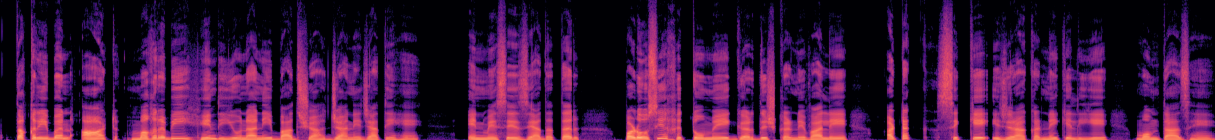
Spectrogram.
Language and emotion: Urdu, neutral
